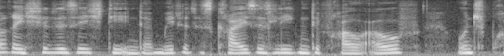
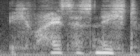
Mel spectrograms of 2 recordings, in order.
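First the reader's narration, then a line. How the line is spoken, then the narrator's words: Whispered reply. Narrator (German): flüsterte Nadelbäumchen zurück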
